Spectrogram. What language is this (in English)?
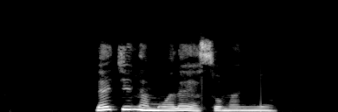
Ganda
